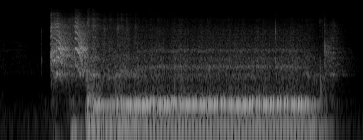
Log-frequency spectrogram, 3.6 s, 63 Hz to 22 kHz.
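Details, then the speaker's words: 2022 Indian FTR 1200 with a new NOCO lithium battery, at about 13 V, not yet fully charged and still on the charger: a brief crisp crank, it catches within a second, settles to a steady idle, then shuts off; normal, quick start. "crank so it did fire off a little quicker do it again so much quicker so this thing isn't even green the battery is not fully charged yet and the crank was almost instant"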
